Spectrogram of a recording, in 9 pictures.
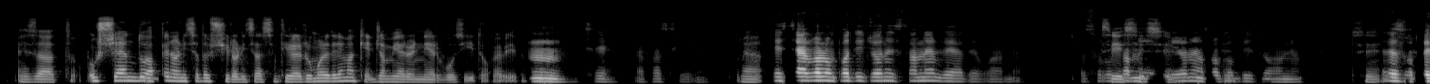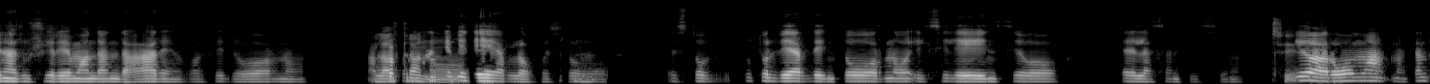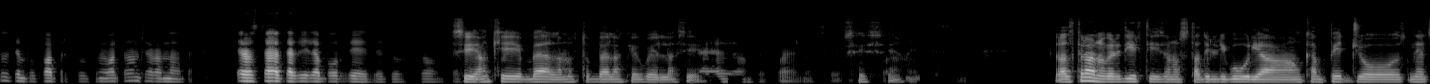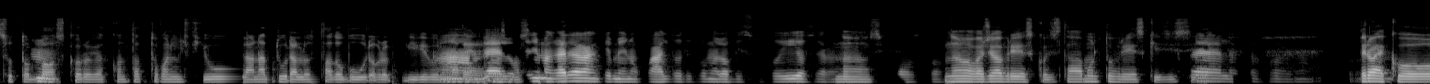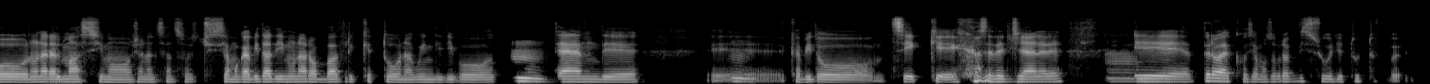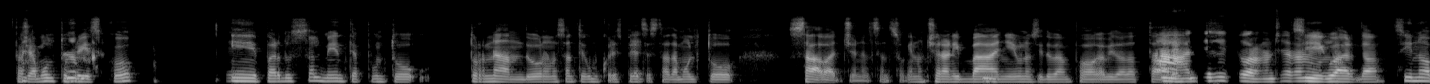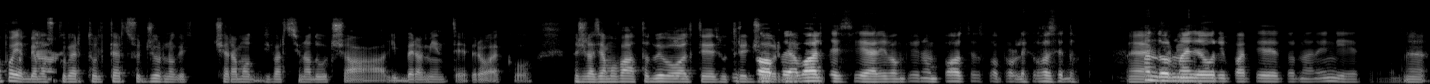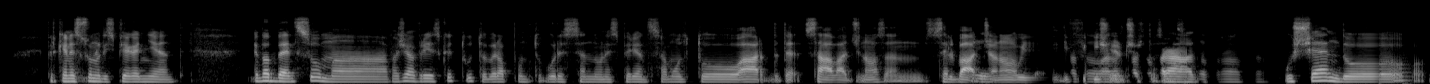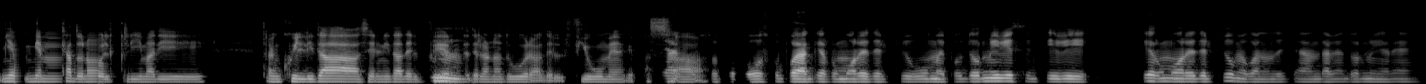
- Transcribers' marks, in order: static; tapping; "proprio" said as "popio"; unintelligible speech; distorted speech; unintelligible speech; drawn out: "ehm"; drawn out: "E"; chuckle; in English: "savage"; unintelligible speech; in English: "hard"; in English: "savage"; drawn out: "Uscendo"
- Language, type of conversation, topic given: Italian, unstructured, Come ti senti quando sei circondato dal verde?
